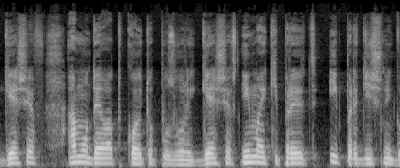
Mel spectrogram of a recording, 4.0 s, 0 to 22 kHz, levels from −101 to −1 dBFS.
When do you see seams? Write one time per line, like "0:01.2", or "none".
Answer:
0:02.4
